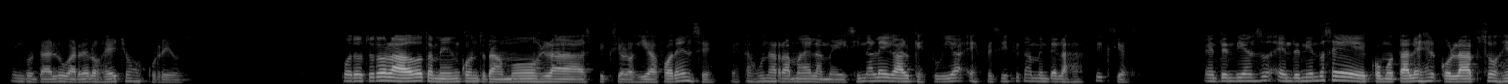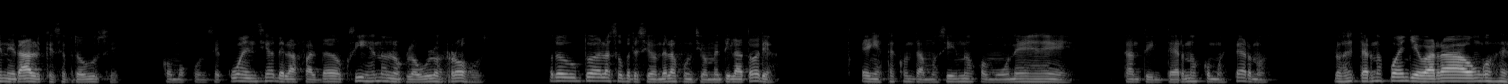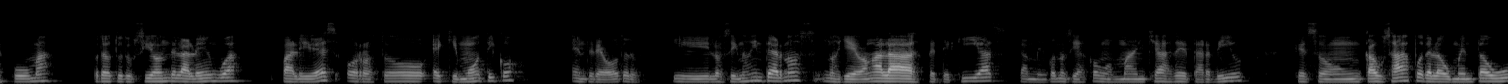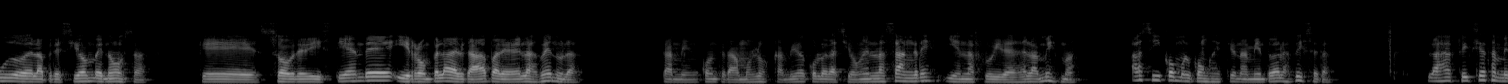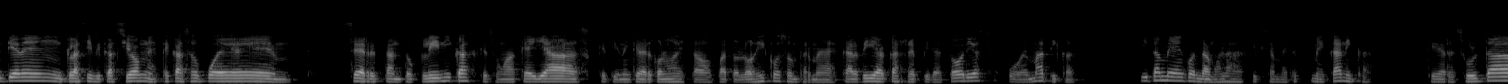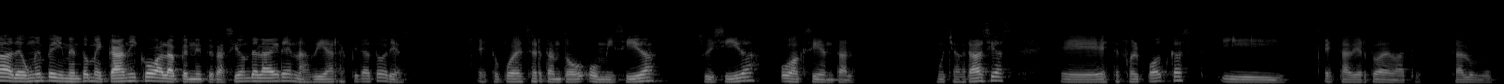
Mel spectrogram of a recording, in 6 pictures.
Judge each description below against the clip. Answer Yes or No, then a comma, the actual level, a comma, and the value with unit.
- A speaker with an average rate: Yes, average, 140 wpm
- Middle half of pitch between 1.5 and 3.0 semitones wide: No, average, 3.7 semitones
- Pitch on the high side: No, low, 135 Hz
